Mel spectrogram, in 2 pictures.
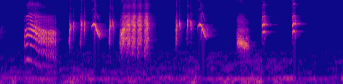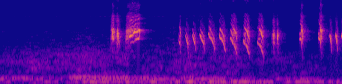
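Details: Long-tailed shrike in energetic, persistent song meant to provoke a reply: a jumble of harsh squawks, buzzy bursts and scratchy notes, a brief pause, then a rapid series of quick chattering notes, with a steady low hum throughout.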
